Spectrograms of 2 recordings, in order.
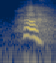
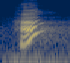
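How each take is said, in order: First: The 'huh' sounds doubtful and judging. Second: The 'huh' sounds puzzled and confused. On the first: The speaker doubts and judges something. "a really skeptical and judgy huh" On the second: The speaker does not understand something. "a really confused huh"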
